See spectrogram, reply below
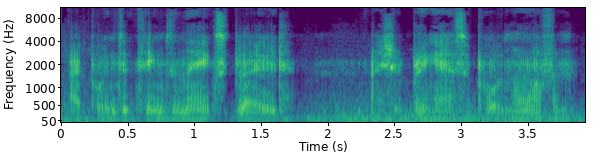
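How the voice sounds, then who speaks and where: An actor playing a cool, skeptical secret agent in a video game, dry and questioning. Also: male voice, very deep voice, very animated, normal speed, creaky, pushed and bright, faint music behind, heavily acted, low-quality recording. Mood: dryly smug. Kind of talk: cinematic video game acting.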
